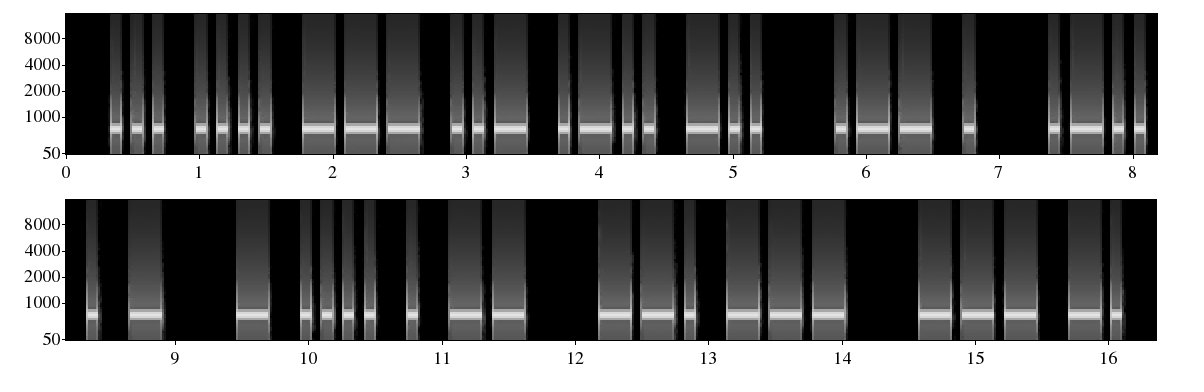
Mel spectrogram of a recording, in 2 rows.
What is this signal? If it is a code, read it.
Morse code, heard as a keyed tone, about 15 wpm, 700 Hz. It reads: SHOULD WE LET THEM GO ON
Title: Sentences from Top 600 Words 15wpm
